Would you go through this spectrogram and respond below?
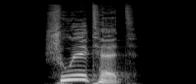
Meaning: inflection of schulen: 1. second-person plural preterite 2. second-person plural subjunctive II
- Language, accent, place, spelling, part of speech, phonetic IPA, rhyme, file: German, Germany, Berlin, schultet, verb, [ˈʃuːltət], -uːltət, De-schultet.ogg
